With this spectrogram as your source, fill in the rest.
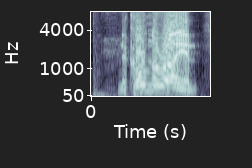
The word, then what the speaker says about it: Nicole Narayan: This is what we're talking about with Nicole Narayan. Yes. I said it right? Yes. Nicole Narayan.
